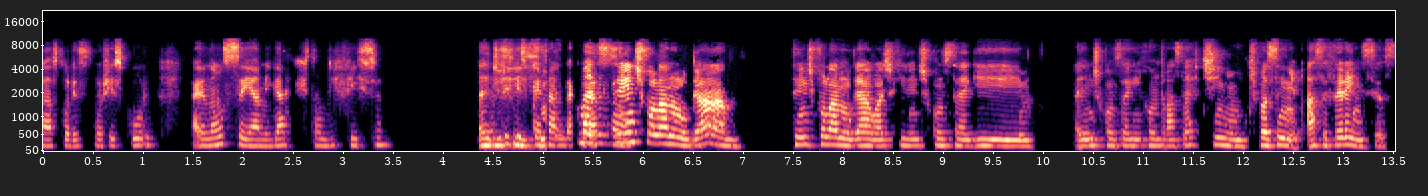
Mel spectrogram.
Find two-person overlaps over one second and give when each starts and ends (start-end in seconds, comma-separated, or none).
4.4-5.9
